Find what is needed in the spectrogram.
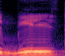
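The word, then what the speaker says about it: built: इसी प्रकार उसका V2 रूप भी है, तो उसमें भी बिल्ट, है ना, यू हटा दीजिए।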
